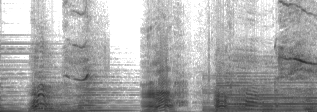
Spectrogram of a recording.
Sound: yelps; whining

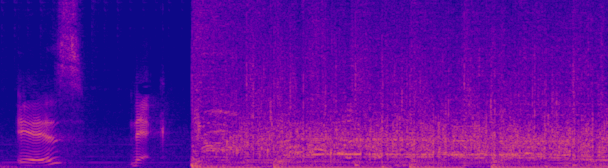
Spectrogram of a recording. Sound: applause

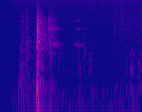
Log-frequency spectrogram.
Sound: door opening

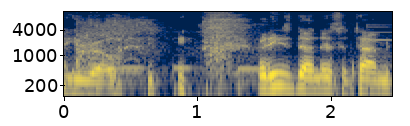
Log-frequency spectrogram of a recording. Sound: chuckles

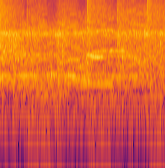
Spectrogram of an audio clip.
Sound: cheering

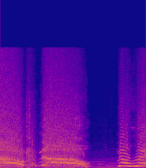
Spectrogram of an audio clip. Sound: unholy screams; unholy screams continue

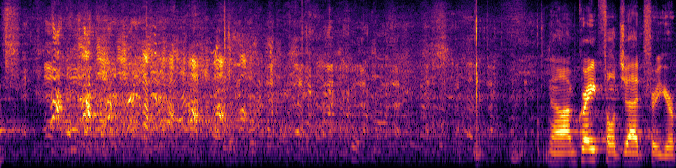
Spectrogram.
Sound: laughing

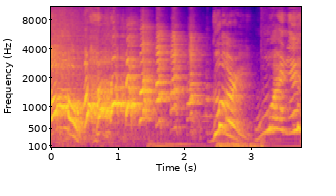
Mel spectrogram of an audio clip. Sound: laughs

